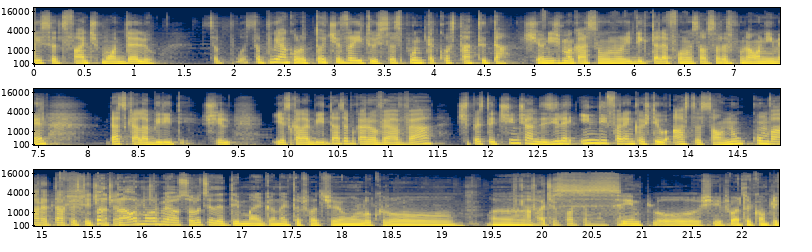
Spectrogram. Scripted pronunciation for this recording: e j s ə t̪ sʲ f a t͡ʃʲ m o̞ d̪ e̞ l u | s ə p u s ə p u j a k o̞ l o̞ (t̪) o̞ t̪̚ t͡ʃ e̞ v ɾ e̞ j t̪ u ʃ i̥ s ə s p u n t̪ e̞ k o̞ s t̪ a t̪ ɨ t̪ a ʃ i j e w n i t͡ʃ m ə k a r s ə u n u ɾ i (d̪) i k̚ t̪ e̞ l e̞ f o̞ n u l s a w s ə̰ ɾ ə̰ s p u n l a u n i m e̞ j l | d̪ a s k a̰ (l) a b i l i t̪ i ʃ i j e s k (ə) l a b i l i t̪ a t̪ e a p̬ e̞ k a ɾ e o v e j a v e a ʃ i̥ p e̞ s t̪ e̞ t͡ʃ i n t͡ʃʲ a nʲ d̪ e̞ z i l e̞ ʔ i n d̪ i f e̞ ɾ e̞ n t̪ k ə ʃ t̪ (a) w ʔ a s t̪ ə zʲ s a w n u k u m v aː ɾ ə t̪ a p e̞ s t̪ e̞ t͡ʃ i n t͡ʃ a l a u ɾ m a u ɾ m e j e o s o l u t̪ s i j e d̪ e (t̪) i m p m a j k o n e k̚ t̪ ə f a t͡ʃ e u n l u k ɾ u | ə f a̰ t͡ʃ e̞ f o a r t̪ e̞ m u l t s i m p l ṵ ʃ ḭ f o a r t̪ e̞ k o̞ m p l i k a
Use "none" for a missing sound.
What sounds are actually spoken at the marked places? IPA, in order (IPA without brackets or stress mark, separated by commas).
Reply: t̪, d̪, l, a, i, t̪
